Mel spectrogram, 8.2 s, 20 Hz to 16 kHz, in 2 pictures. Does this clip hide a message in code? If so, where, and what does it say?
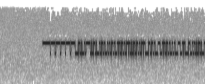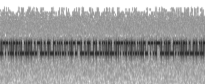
Yes: RTTY (75 baud, 850 Hz shift) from 0.9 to 8.2 s, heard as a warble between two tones, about 1900 Hz centre. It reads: LES INSCRIPTIONS ONT REGULIEREMENT AUGMENTE DEPUIS LOUVERTURE …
